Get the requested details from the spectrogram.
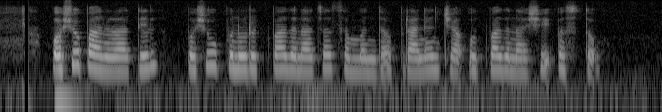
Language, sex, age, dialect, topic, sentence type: Marathi, female, 18-24, Standard Marathi, agriculture, statement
